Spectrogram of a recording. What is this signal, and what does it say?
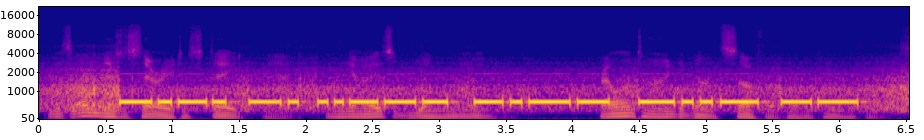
Morse code, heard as a keyed tone, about 18 wpm, 630 Hz, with radio static and speech in English. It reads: CN2YXM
